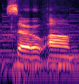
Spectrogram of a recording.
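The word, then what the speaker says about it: Sew: It's called So Fun Homestead, S-E-W Fun Homestead. So Fun Homestead, Yes. and so is spelled S-E-W.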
